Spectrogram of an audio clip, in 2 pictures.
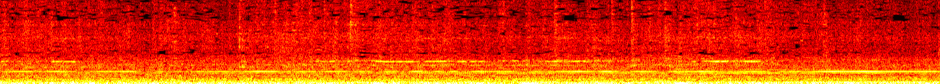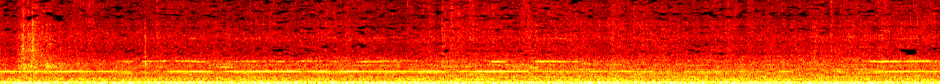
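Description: Vertical ring die biomass pellet mill running steadily under load while it turns out pellets: a dense, continuous mechanical noise with a few steady whining tones. A lower steady tone joins about three and a half seconds in, and there is a single short tick near the middle.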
